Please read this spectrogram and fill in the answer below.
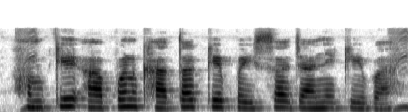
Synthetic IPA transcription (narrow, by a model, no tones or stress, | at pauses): hɐmkeʔaːpənkʰaːt̪akepəɪsad͡ʒaːnekebaːd̪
